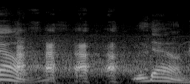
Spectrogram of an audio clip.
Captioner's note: Austin chuckles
